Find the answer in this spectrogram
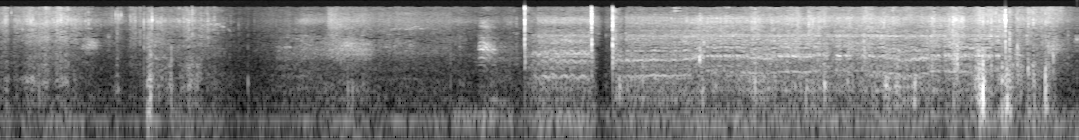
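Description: Small electric motor of a homemade RC model tractor whining steadily, starting about halfway through after a few sharp clicks. Knocks and scrapes rise over it near the end.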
